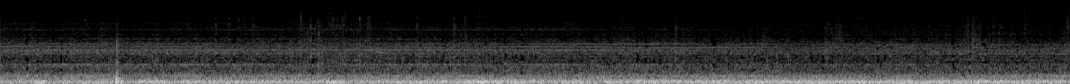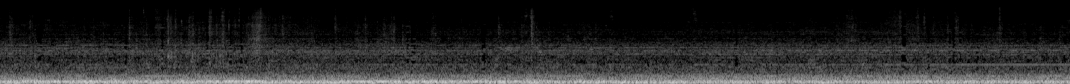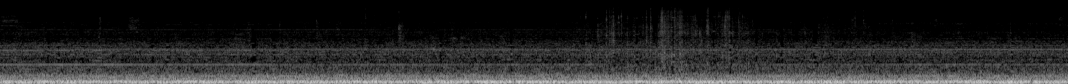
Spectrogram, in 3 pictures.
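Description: Cabin noise of a Delta MD-88 taxiing, its rear-mounted Pratt & Whitney JT8D engines at low thrust: a steady low rumble with a few faint steady whining tones above it, at an even level throughout.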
